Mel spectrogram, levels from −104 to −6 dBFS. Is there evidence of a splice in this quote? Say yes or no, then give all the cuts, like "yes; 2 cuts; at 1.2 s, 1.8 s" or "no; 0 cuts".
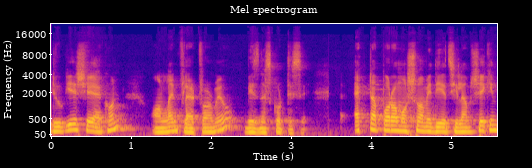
no; 0 cuts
